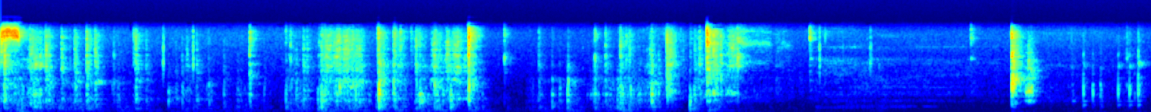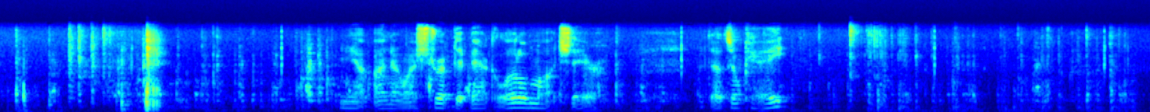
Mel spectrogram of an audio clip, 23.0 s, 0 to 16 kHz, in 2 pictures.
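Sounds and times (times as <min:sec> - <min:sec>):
tools and wires clicking and scraping: 0:00.0 - 0:08.2, 0:10.7 - 0:23.0.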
